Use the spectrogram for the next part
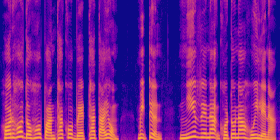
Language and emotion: Santali, neutral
